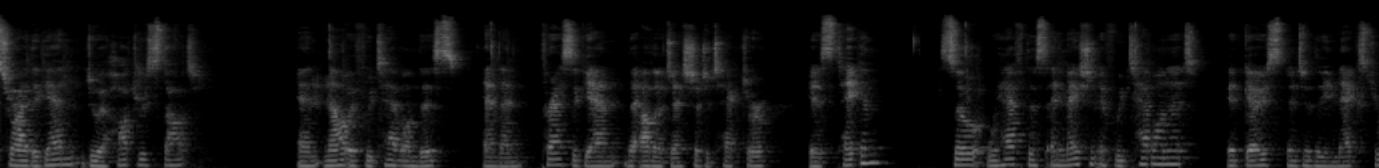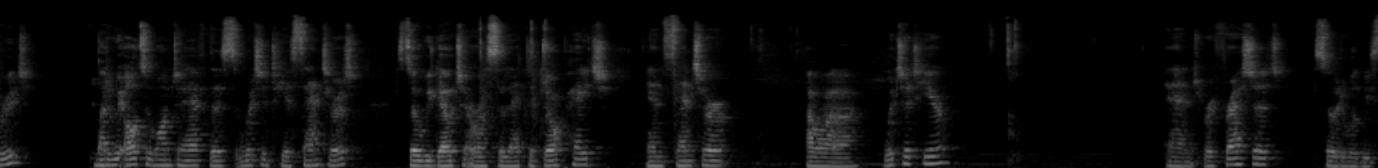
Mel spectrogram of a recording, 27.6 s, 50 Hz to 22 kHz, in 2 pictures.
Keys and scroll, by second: 1.4 ctrl+shift+\, 21.4 alt+Return, 25.0 ctrl+s.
